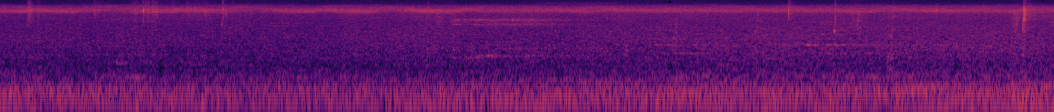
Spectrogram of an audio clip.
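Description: Steady outdoor background noise: a low rumble with a thin, steady high hiss over it, a few faint short squeaks, and a faint click near the end.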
